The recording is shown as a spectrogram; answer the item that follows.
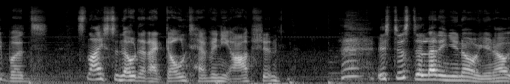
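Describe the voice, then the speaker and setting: A let's player provides game commentary, reading narration and lines aloud in an animated, rambling, informal style. His voice is fairly high.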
